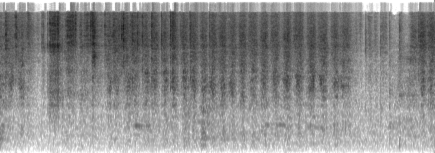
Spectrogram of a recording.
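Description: A hand drill spindle of sotol spins against a sotol hearth board, making a rapid, rhythmic wooden rubbing and grinding that is loud and close and keeps going with only brief pauses and no talking.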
